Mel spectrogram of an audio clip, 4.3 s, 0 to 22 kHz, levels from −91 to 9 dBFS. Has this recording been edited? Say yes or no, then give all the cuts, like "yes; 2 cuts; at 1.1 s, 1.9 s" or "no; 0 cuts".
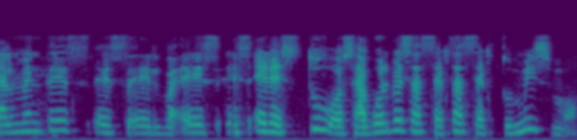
yes; 1 cut; at 3.4 s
